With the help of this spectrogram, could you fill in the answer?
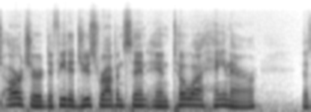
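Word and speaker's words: Toa Henare: Also, Minoru Suzuki and Lance Archer defeated Juice Robinson and Toa Heinar.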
